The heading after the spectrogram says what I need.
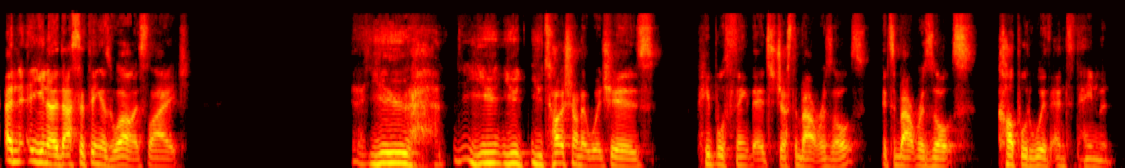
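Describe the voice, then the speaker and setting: A man's voice: medium pitch, moderate pace. Blunt, articulate man explaining as a podcast guest. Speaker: podcast guest, founder of a coaching education business. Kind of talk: casual podcast interview.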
